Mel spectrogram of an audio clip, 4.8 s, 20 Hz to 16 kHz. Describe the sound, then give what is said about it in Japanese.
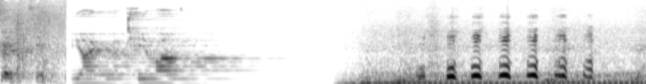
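Engine of an S800 car driving on a snowy road, a low steady drone with a few rising and falling rev surges, heard after a short silent gap. “雪道を S800 で走っている。”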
